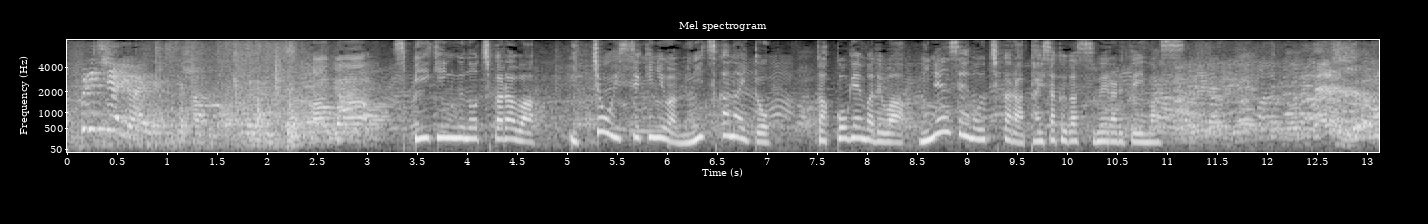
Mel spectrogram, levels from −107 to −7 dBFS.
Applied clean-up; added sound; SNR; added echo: none; none; none; none.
